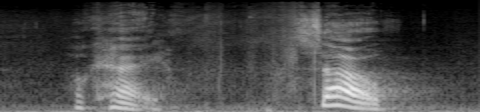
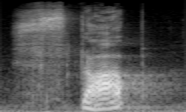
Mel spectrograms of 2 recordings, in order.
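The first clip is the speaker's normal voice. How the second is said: short, sharp "Stop"; abrupt trainer's command; 2 semitones lower, 4 dB louder than usual. Shown as a demonstration. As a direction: halt the dog with one firm word. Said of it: "Did you hear the change in my voice?".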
